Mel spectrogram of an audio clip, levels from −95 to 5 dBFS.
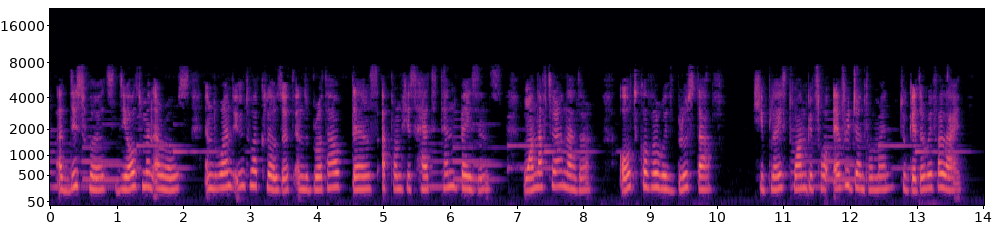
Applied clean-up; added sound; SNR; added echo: classical method log-MMSE.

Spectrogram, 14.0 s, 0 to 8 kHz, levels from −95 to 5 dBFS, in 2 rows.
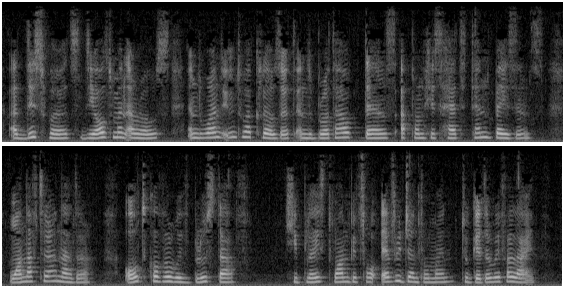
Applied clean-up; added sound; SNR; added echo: none; none; none; none.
